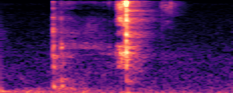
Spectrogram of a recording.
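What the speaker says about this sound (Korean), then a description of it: "가운데 길 따라서 가위질을 축축축축 해주시면 돼요" A single quiet snip of scissors cutting along the centre path of a knitted pompom winter hat kit, close and brief in near silence.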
